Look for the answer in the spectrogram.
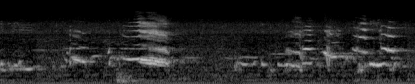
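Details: An adult and a juvenile Australian magpie (Gymnorhina tibicen) duet at a backyard birdbath on 2 March 2018, trading rich, fluty warbles with gurgling, rising and falling notes in quick uneven phrases, with a brief pause midway.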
